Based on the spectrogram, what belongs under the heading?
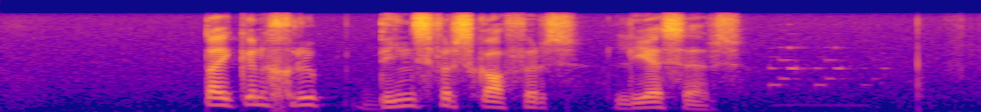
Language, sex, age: Afrikaans, male, 22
